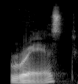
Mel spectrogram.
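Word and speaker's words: wrist: El octavo truco es que cuando tenemos una palabra que empieza con una W y después tiene una R, solo vamos a pronunciar la R y no vamos a pronunciar la W.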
